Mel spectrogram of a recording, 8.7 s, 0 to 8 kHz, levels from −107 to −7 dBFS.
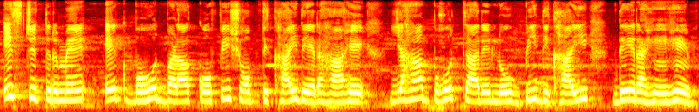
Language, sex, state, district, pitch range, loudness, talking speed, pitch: Hindi, female, Madhya Pradesh, Bhopal, 195-230 Hz, -14 LUFS, 145 wpm, 205 Hz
